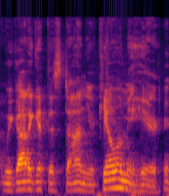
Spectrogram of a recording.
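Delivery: acted angry, frustrated tone. Describing a blooper reel where an actor gets mad at the laughing cast: mock-angry. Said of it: "he's getting mad".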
